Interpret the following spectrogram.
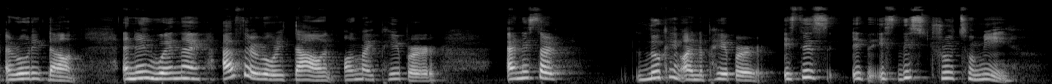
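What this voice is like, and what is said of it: Non-native English accent. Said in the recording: “My accent ... this is my limiting belief my accent ... who cares about the accent”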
